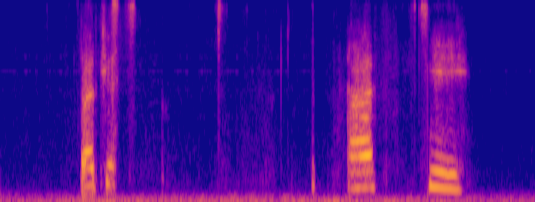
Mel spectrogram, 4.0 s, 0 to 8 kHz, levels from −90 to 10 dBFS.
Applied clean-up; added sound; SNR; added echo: neural diffusion model UNIVERSE++.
